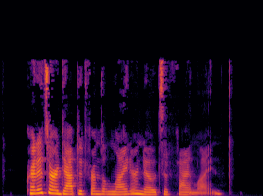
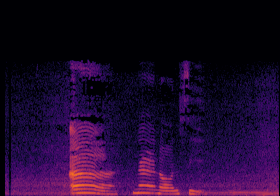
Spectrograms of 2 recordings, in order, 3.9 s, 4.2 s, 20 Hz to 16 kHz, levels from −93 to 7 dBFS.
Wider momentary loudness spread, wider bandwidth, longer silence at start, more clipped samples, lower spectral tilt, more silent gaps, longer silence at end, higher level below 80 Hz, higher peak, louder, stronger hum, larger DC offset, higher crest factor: second, 17 LU vs 26 LU; about the same, 11.5 kHz vs 11.5 kHz; first, 0.4 s vs 0.1 s; neither; about the same, -3.5 dB/octave vs -3.5 dB/octave; neither; first, 0.65 s vs 0 s; first, -72 dBFS vs -80 dBFS; first, -4 dBFS vs -12 dBFS; first, -21 LUFS vs -31 LUFS; neither; neither; about the same, 20 dB vs 22 dB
